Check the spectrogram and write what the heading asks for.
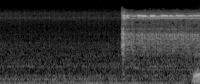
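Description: Top Shak cordless impact wrench switched on about a second in and run free with no load: a steady high-pitched motor whine over a hiss, working perfectly.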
